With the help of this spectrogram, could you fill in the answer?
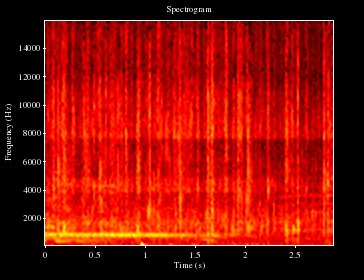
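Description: Steady, dense applause from a sizeable audience for Shaparak Khorsandi, Harriet Thorpe, Ronnie Ancona and Sally Phillips, a continuous wash of clapping with a sustained tone humming beneath it and a few brief low thumps.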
